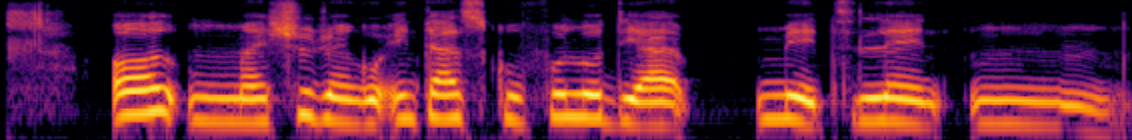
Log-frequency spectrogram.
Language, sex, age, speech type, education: Nigerian Pidgin, female, 15-29, spontaneous, tertiary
